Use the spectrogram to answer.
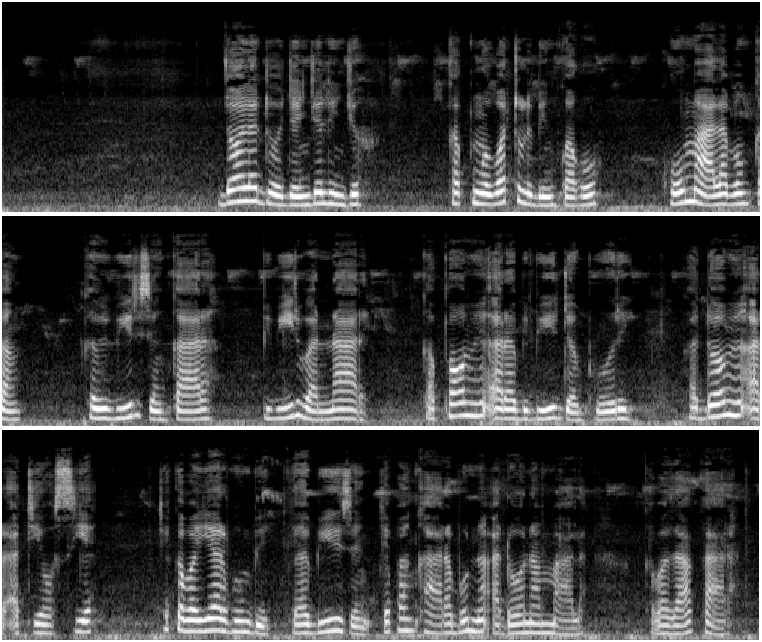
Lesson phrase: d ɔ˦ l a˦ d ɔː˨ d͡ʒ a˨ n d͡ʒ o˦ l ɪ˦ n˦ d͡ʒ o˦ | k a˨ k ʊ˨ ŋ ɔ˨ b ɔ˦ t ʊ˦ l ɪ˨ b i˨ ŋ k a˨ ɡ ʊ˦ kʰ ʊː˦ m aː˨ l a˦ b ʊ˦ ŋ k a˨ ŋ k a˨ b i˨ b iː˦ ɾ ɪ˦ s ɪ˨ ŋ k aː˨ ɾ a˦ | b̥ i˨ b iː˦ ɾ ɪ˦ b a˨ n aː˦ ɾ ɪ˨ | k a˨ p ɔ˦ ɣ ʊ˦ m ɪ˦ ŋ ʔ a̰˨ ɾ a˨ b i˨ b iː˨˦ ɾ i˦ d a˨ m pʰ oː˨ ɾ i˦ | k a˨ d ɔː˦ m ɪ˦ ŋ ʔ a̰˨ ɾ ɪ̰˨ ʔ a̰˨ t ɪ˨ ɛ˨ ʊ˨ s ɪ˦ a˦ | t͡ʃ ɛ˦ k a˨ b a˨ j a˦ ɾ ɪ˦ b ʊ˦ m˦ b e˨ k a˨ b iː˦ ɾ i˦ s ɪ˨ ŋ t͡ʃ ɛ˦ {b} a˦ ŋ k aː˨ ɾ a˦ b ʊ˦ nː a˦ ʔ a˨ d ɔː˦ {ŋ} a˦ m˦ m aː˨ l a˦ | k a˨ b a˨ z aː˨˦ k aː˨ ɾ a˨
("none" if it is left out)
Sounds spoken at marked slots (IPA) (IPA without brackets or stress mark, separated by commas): p, n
